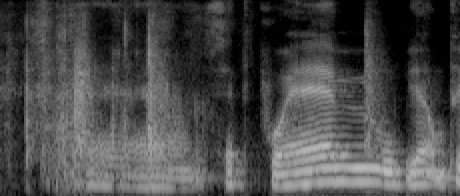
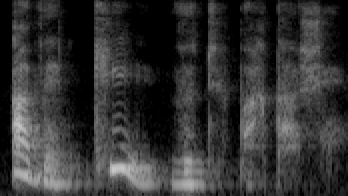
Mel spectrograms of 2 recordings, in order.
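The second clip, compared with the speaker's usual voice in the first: souffle presque sans voix; question chuchotée. Acted. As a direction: retomber dans le murmure pour interroger. La femme interpelle l'homme qui part. (chuchotement de femme délaissée)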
